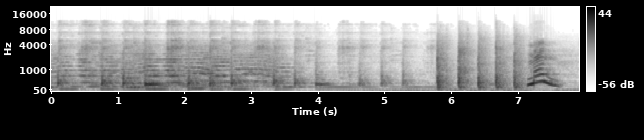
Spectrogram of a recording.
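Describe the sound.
Knocking on a door in a radio drama about the Prophet's Hijra: a quick series of loud, sharp raps after a stretch of voiced sound, then a short vocal sound at the end.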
